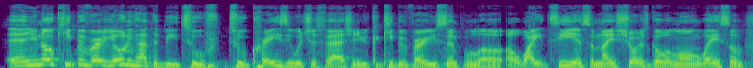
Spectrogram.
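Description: A man's voice: a little high, lively intonation, fast talker, few pauses, a bit bright. A young man co-hosting a podcast, laid-back and laughing along. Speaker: podcast co-host. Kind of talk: casual chat.

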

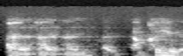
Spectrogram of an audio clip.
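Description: A man's voice: fairly low pitch, fairly even intonation, a little mellow. A man, a guest poet, chatting casually on a podcast and often stumbling over and repeating his words. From Barbados. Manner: halting, stammers and repeats words. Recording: roomy, dull lo-fi sound.

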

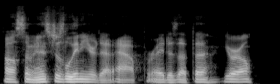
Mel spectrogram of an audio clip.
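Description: A man's voice: mid-range voice, steady tone, quick pace, no room sound, studio quality. A man hosting an interview podcast, upbeat and enthusiastic as he asks questions and wraps up. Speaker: podcast host.

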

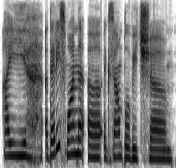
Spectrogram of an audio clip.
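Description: A woman's voice: medium pitch, slow pace, no room sound, muffled recording. A middle-aged woman from Slovakia with a Slovak accent, speaking English as a guest in a podcast interview with many fillers and tag questions. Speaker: business services team leader, guest.

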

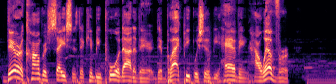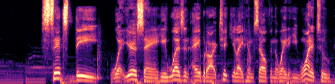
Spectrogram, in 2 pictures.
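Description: A man with an American accent and a fairly low voice holds forth in a casual podcast discussion. He is long-winded and emphatic, often repeating a phrase for weight. Music plays behind him. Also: animated, a little slow, darkish tone. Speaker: podcast co-host.

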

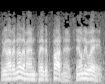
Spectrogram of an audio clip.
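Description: An actor playing a confident, authoritative Mountie sergeant in a 1940s radio drama. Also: male voice, medium pitch, lightly acted. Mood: assured. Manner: authoritative, brisk, assured. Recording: muffled old radio recording with hiss.

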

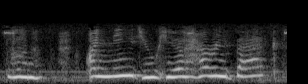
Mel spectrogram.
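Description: An actress playing an anxious, haunted astronaut's wife in an old-time radio drama, speaking in a fraught, halting, dramatic way. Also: female voice, extremely high pitch, steady tone. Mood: anxious, pleading. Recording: dull, noisy old radio recording.

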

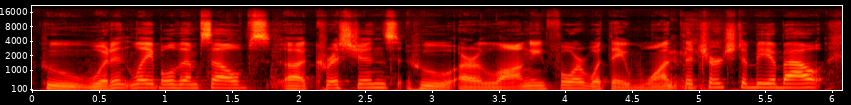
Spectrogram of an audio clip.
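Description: A man co-hosting a conversation, responding in a measured, affirming way. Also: a little high, lively intonation, smooth. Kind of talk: conversational talk.

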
